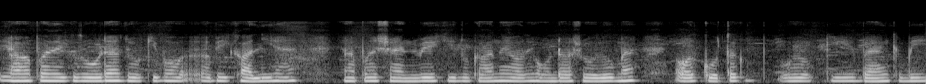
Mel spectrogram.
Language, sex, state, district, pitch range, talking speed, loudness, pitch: Hindi, male, Uttar Pradesh, Jyotiba Phule Nagar, 155-165 Hz, 155 wpm, -16 LUFS, 160 Hz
